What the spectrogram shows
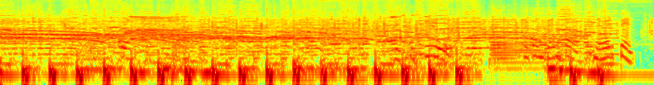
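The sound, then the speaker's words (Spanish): The studio audience of the TV show El Hormiguero claps and cheers loudly and steadily to welcome American actor Bryan Cranston, mixed with upbeat music driven by a strong, regular beat, before the noise dips and fades near the end. “Un aplauso para él.”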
